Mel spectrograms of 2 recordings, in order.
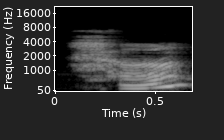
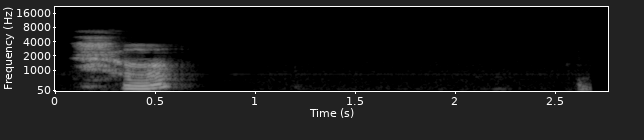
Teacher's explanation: the pharyngeal fricative, which means ha, so like the Arabic ha, like in himar, ha.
